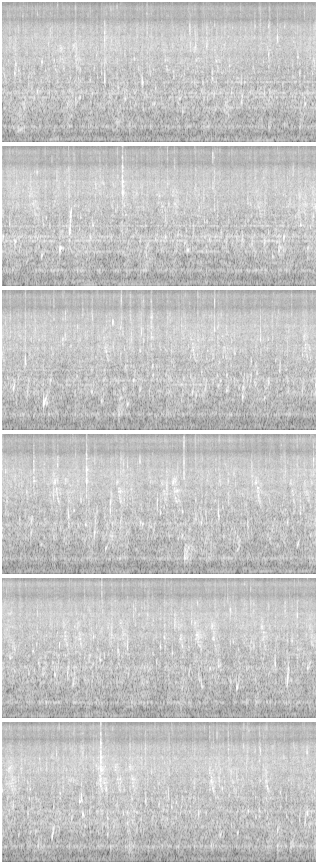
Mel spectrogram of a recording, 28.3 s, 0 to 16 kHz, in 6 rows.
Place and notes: Rhöndorf, Löwenburgstr. - offener Abwasserkanal / open canal
07.05.2009 Rhöndorf, überirdisch geführte Wasserableitung am Strassenrand, vermutlich vom über dem Dorf gelegenen Drachenfels bzw. umliegenden Bergen / open canal at street level, clean water, probably from the Drachenfels and other surrounding mountains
